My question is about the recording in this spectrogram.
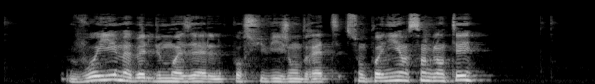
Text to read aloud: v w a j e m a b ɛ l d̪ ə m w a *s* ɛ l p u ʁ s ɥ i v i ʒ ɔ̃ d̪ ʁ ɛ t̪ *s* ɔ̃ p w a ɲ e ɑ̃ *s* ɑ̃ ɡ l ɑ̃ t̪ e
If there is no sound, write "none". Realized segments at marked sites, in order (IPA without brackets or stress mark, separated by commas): z, s, s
